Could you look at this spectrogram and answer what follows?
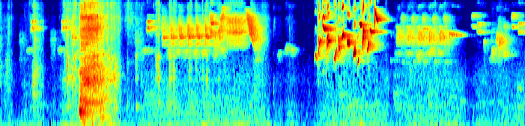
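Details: European goldfinch singing: bursts of rapid, tinkling, high twittering phrases with buzzy trills, separated by short pauses, with one brief broadband rustle early on.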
